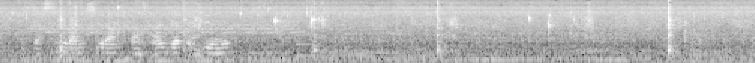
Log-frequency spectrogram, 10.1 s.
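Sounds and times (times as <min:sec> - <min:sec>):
fritters sizzling in hot oil: 0:00.0 - 0:10.0.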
